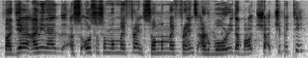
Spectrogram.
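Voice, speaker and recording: Speaking quickly in a voice that sits high, a stand-up comedian from Ticino, Switzerland, entertains a corporate event audience in English. His act is loud, animated crowd work aimed straight at the room, peppered with "guys."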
